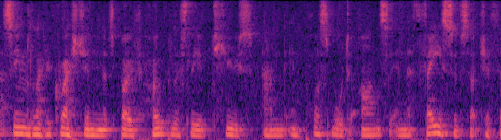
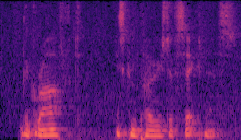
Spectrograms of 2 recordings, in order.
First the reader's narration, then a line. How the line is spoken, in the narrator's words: Jacoby replies calmly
